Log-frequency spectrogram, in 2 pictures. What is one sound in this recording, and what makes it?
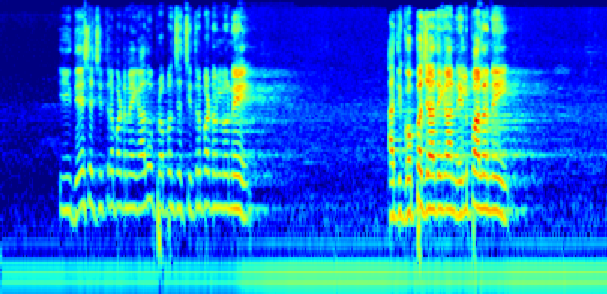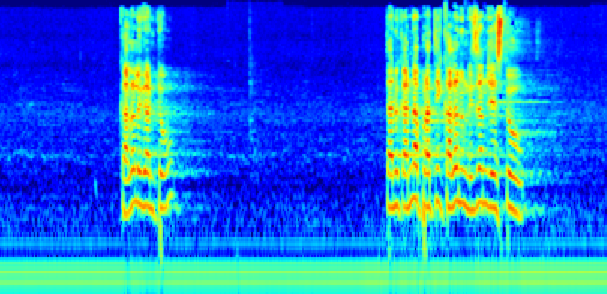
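A middle-aged man speaks forcefully into a microphone, in short bursts through loudspeakers.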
